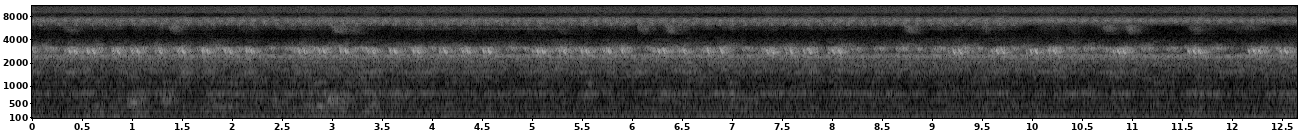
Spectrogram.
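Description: Crickets give a steady, high, pulsing trill that runs on without a break through the night.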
